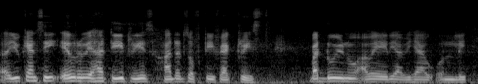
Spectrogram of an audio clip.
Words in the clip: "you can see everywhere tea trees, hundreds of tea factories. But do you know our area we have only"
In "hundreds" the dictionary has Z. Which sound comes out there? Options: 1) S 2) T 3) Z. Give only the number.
1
